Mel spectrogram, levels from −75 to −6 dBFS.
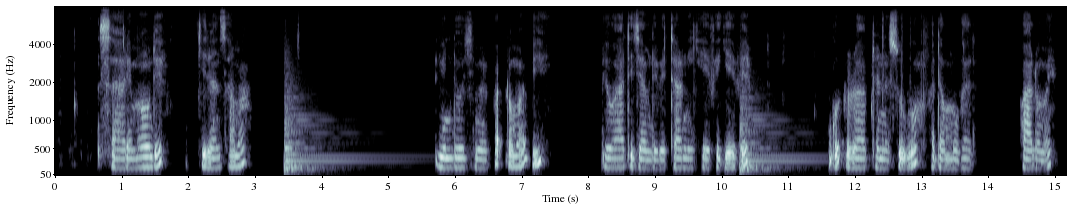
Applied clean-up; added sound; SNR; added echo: none; Drum; 14 dB; none.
